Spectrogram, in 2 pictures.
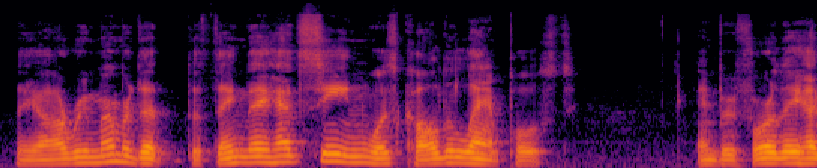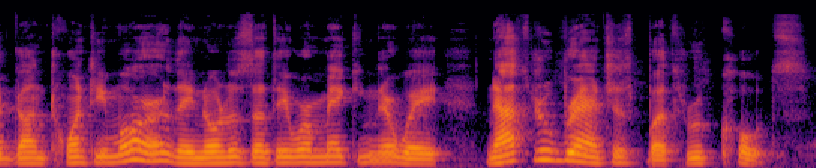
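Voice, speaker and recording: Older man, audiobook reader, storybook narration, middle pitch. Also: a little mellow.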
